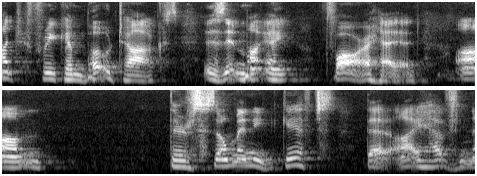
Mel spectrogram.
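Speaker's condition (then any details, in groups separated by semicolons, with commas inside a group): Essential tremor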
